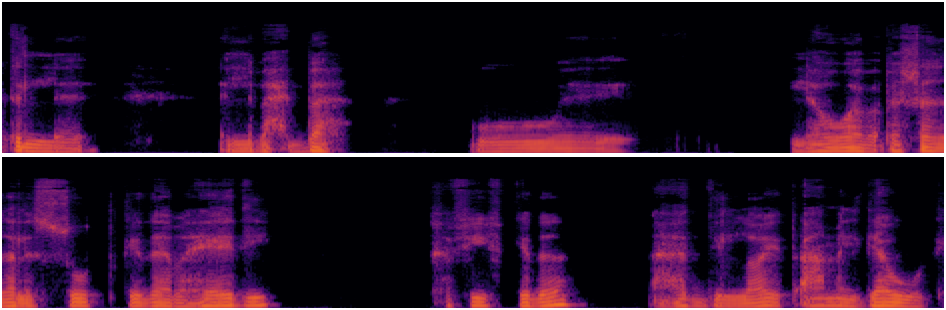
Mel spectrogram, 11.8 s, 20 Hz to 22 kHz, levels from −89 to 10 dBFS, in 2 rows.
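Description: No technical faults can be heard anywhere in the speech, so there are none to describe in time order.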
